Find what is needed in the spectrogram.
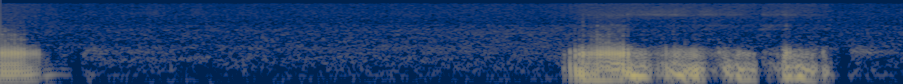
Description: Tubs the rescue cavalier is asleep. How peacefully she slumbers. We can feel the sofa vibrate beneath us as she snores.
